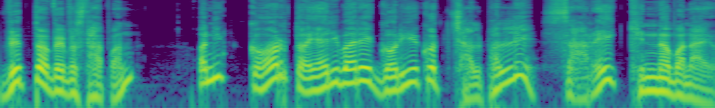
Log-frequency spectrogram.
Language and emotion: Nepali, disgusted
